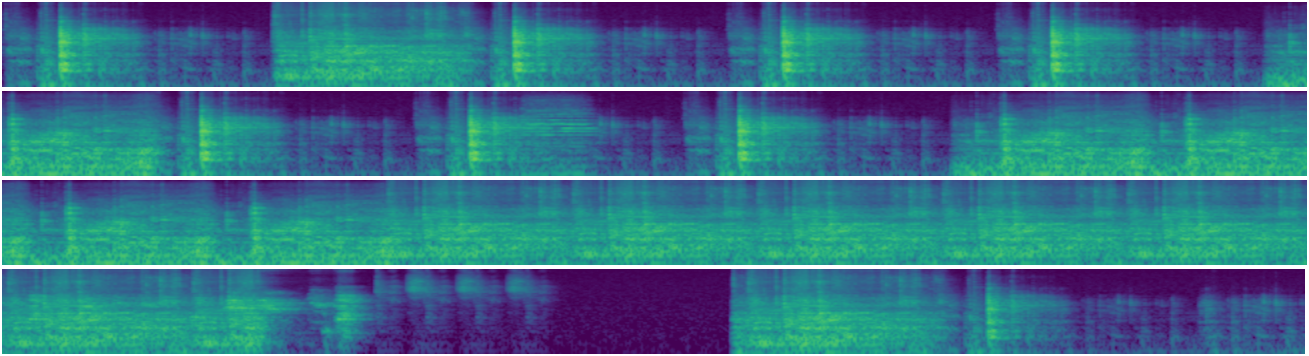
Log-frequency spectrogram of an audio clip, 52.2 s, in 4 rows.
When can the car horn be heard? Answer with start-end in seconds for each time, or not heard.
18.2-19.0.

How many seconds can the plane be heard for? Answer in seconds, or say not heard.
not heard.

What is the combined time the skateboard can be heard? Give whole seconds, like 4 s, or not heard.
47 s.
